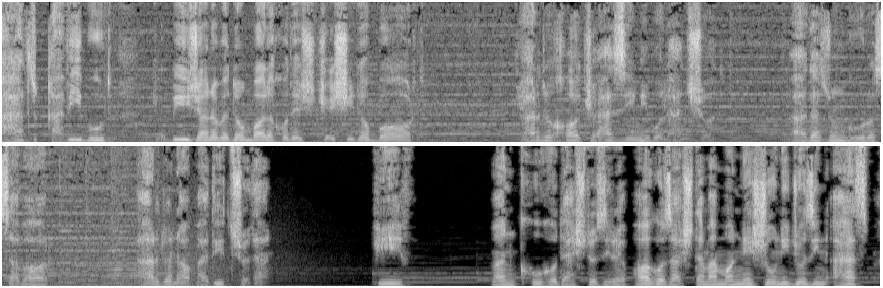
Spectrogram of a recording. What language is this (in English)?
Persian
